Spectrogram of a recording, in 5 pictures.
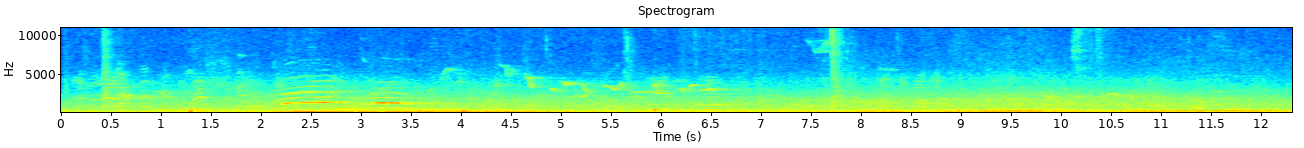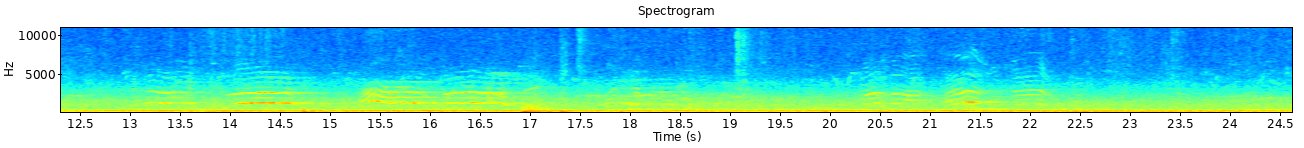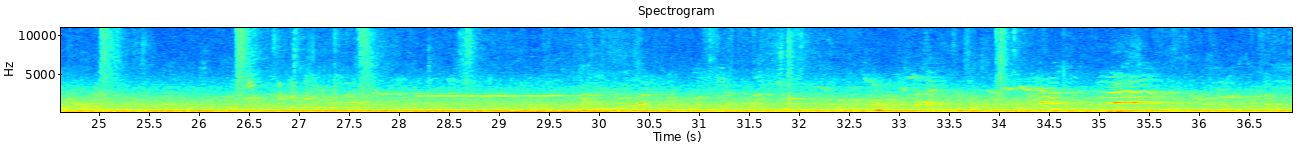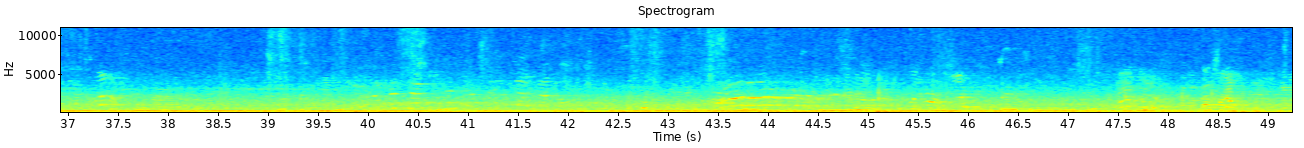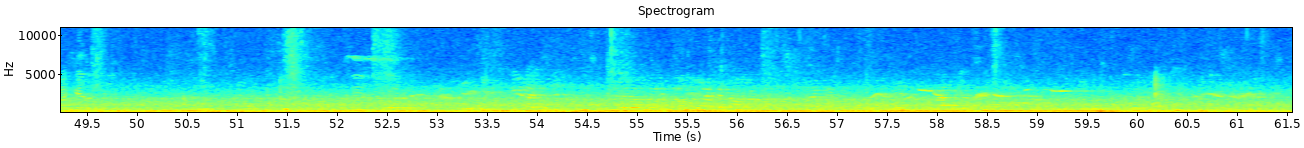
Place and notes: ambience of the park
captation : ZOOM H4n
15 April 2022, 16:00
